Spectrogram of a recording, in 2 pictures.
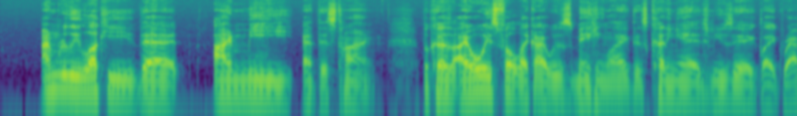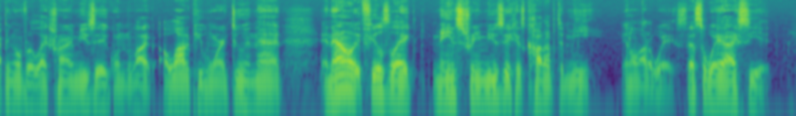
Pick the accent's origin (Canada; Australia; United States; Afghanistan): Canada; Edmonton, Alberta; growing up in Edmonton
